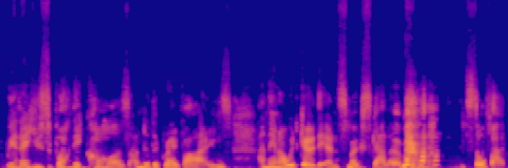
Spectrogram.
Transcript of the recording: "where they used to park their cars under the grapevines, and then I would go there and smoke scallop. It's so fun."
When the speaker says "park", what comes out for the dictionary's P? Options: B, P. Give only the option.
B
